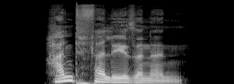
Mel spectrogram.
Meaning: inflection of handverlesen: 1. strong genitive masculine/neuter singular 2. weak/mixed genitive/dative all-gender singular 3. strong/weak/mixed accusative masculine singular 4. strong dative plural
- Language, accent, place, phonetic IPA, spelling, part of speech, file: German, Germany, Berlin, [ˈhantfɛɐ̯ˌleːzənən], handverlesenen, adjective, De-handverlesenen.ogg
